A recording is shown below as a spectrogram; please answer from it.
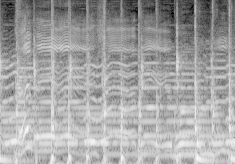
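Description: Carnatic music: a gliding melody from the male voice and violin over a dense, quick run of mridangam and ghatam strokes.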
